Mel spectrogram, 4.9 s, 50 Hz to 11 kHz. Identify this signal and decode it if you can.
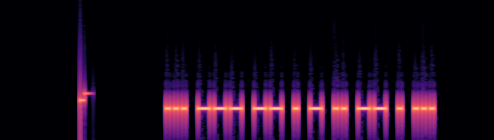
Morse code, heard as a keyed tone, about 32 wpm, 700 Hz. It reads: SOMETIMES
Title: Sentences from Top 600 Words - New Word Drill - 30wpm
